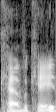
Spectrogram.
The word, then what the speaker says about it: Cavaque: I had one called Radler My Brain, and it was from Cavaque, which looks like Cavac, but apparently it's pronounced Cavaque.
